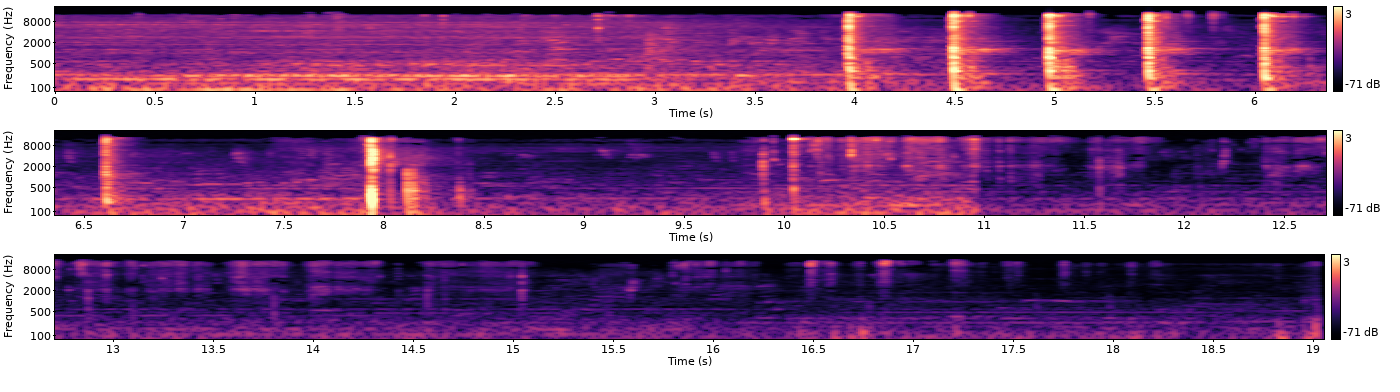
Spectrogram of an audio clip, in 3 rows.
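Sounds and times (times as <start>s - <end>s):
hammer striking wooden block: 4.0s - 6.9s.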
